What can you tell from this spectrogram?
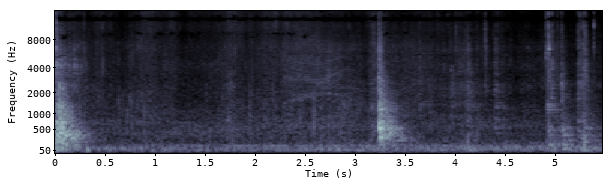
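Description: A sheet of roofing tin being handled on the ground as it is flipped to check underneath: a loud scrape or clatter at the start, one sharp metallic knock about three seconds in, and a few quick knocks near the end.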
